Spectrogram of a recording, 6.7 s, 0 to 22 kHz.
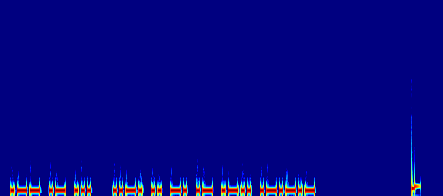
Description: Morse code, heard as a keyed tone, about 25 wpm, 700 Hz. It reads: WAS FINAL.
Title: Sentences from Top 1000 Words - Review Part 2 - 25wpm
